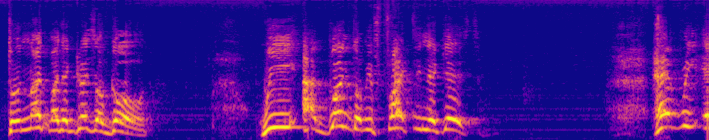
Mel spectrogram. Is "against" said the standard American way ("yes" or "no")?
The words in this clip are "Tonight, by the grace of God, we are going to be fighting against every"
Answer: yes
